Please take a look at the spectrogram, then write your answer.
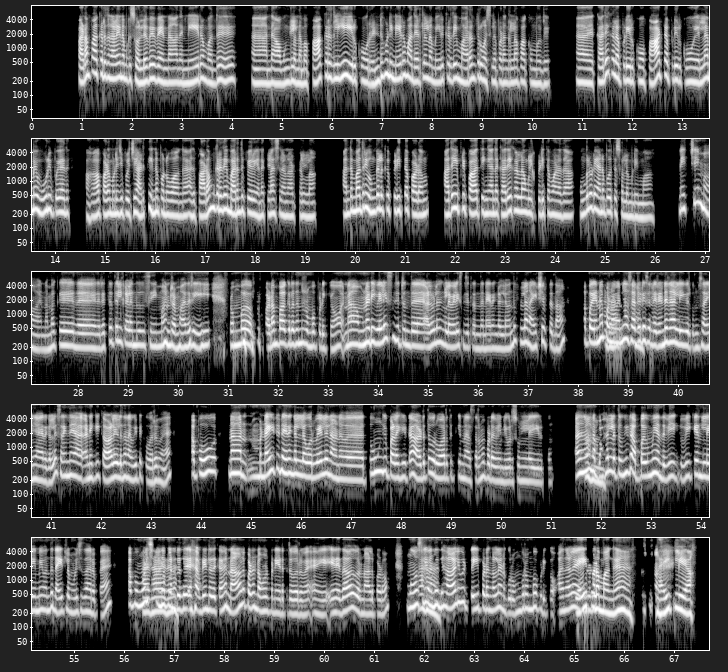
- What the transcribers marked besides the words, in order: "இடத்தில" said as "எடத்ல"; "இருப்பதையே" said as "இருக்றதயே"; "எப்படி" said as "எப்டி"; laughing while speaking: "சினிமான்ற மாதிரி"; laugh; in English: "ஃபுல்லா நைட் ஷிஃப்ட்"; in English: "சாட்டர்டே, சண்டே"; "ஞாயிறு" said as "ஞாய"; drawn out: "நானு"; in English: "வீக் வீக்கெண்ட்லயுமே"; drawn out: "அடாடா"; chuckle; in English: "டவுன்லோட்"; in English: "மோஸ்ட்லி"; in English: "ஹாலிவுட்"; laughing while speaking: "நைட்லயா?"; laugh
- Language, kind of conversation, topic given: Tamil, podcast, உங்களுக்கு பிடித்த ஒரு திரைப்படப் பார்வை அனுபவத்தைப் பகிர முடியுமா?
